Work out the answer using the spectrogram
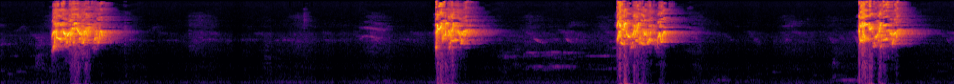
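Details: Four loud, grating chirps from a champion green Fischer's lovebird of Indonesian song contests, each under a second long and separated by gaps of roughly two seconds.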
